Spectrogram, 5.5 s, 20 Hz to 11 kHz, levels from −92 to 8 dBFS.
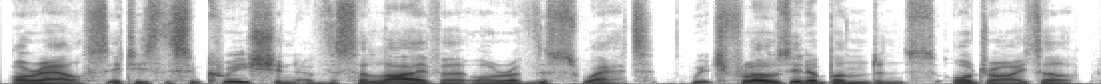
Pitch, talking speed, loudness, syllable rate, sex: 135 Hz, 220 wpm, -18 LUFS, 5.5 syllables/s, male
